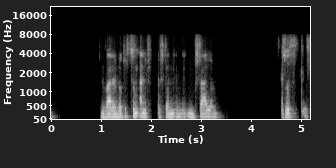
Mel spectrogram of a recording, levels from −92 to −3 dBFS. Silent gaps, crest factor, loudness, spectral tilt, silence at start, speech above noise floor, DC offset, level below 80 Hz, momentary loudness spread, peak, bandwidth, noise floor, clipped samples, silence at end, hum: none; 20 dB; -25 LUFS; -6.5 dB/octave; 0 s; 61 dB; under 0.1%; -60 dBFS; 10 LU; -8 dBFS; 8.2 kHz; -85 dBFS; under 0.1%; 0 s; none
